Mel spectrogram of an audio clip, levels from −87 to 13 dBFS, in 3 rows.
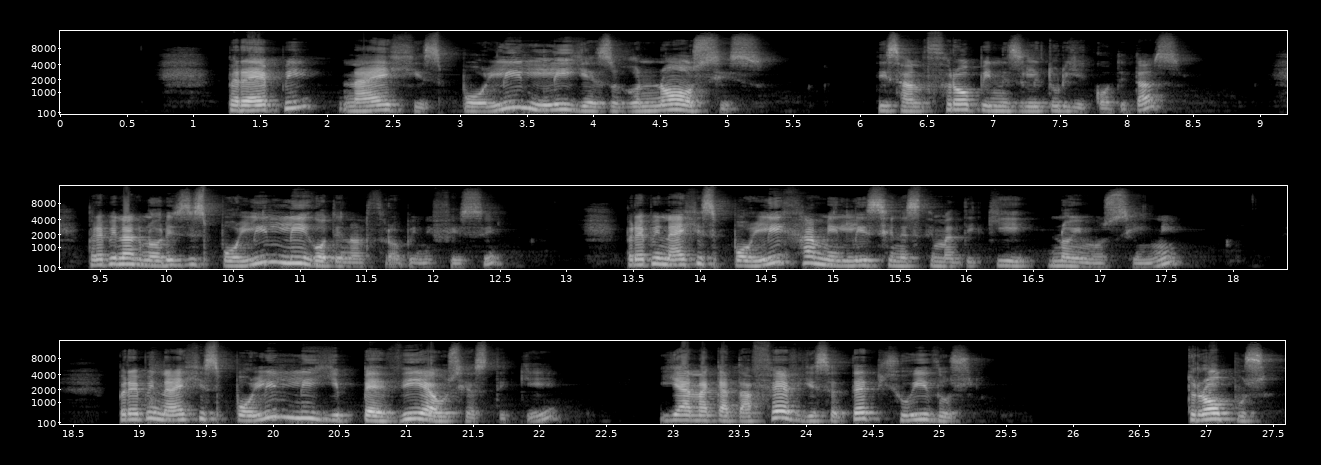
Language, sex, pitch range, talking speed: Greek, female, 150-220 Hz, 85 wpm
